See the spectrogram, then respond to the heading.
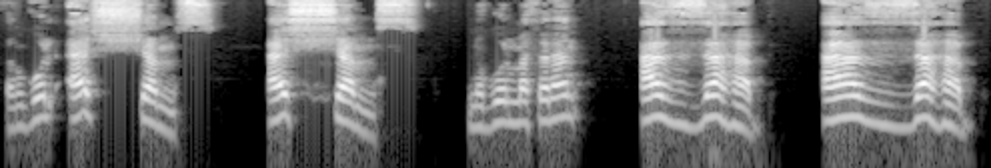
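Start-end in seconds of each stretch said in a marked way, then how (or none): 0.1-3.2 "الشمس" slowly as ash-shams, doubled sh; straight from alif to sheen. Shown as a demonstration. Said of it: "إحنا ننطق ألف شين على طول". 4.8-7.3 "الذهب" as adh-dhahab, doubled first consonant, no L; silent lam. Shown as a demonstration. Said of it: "وين اللام؟".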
